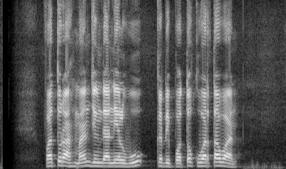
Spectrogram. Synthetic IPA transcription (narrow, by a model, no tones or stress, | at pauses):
fat̪uɾahmand͡ʒɨŋdaniɛlwukɨrdipɔt̪ɔkuwart̪awan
